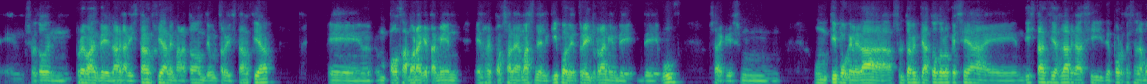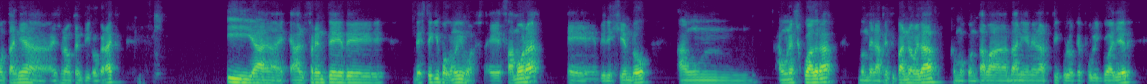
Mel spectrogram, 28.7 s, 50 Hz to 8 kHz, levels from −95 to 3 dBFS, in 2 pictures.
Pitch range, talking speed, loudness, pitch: 95-115 Hz, 185 wpm, -21 LUFS, 100 Hz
